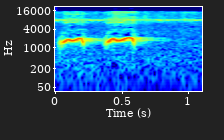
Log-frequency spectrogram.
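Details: Hooded pitta near Bogor gives two clear, slightly rising whistled notes in quick succession, over a faint high insect hiss.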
